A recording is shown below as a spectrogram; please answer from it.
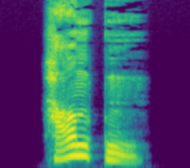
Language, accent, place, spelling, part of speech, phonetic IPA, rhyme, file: German, Germany, Berlin, harnten, verb, [ˈhaʁntn̩], -aʁntn̩, De-harnten.ogg
- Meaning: inflection of harnen: 1. first/third-person plural preterite 2. first/third-person plural subjunctive II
